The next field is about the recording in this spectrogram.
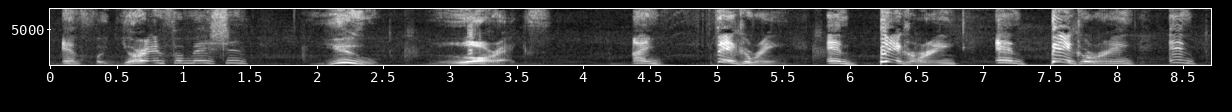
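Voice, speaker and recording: Casting: female reader for old male industrialist in a children's tale, heavy vocal fry, unhurried, theatrical, light music underneath. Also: high-pitched, voice pushed up, heavily acted. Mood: angry, defiant. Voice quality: creaky. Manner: dramatic, drawn-out storytelling. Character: regretful old male factory owner, greedy and defiant when angered. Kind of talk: children's storybook read-aloud.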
